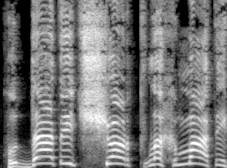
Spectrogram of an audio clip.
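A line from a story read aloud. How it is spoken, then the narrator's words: Desperate shout. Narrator (Russian): кричала отчаянно Зина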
